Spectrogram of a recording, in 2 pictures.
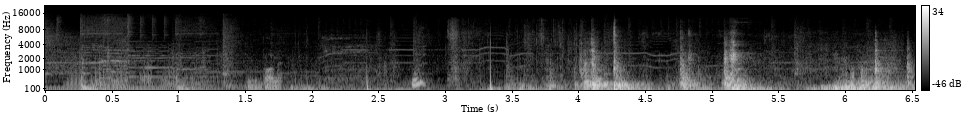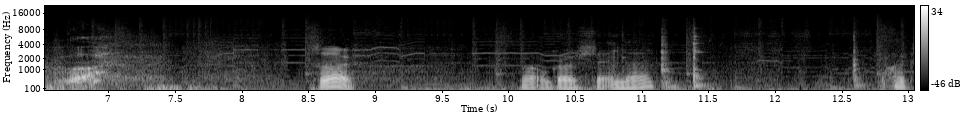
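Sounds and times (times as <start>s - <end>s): dull low thumps: 1.4s - 7.8s.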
